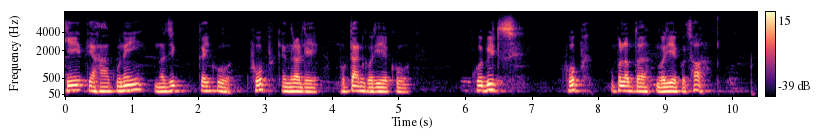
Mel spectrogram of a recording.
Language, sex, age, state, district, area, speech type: Nepali, male, 60+, West Bengal, Kalimpong, rural, read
